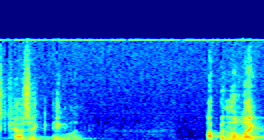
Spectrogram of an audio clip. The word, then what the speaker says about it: Keswick: remember that's k-k-e-s-w-i-c-k about the w is silent in the english pronunciation it's keswick england up in the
